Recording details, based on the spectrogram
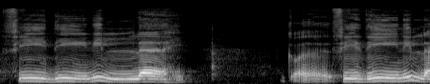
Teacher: Eso quiere decir que la que nos queda, que es kasra, es la relacionada con la atenuación. Cuando la palabra Allah está precedida de una letra vocalizada con kasra, hay que pronunciar la lam atenuada.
